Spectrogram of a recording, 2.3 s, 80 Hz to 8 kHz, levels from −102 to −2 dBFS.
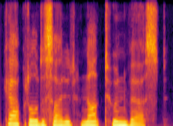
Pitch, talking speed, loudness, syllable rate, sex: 210 Hz, 130 wpm, -13 LUFS, 4.7 syllables/s, female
